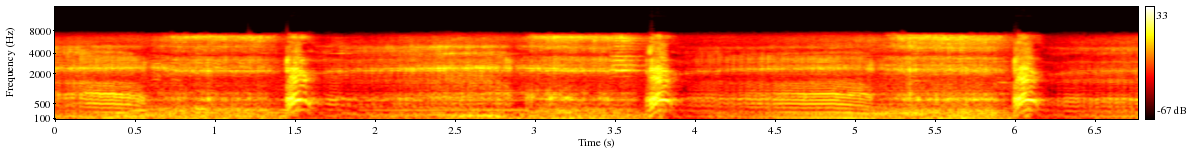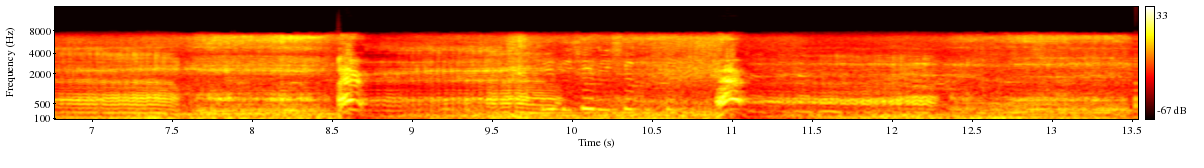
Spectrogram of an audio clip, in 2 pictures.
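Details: Rumbling, drawn-out growls from Cody, an adopted ex-stray aspin, rise and fall in pitch, punctuated by short sharp barks roughly every two to three seconds, with a voice speaking in the background.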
